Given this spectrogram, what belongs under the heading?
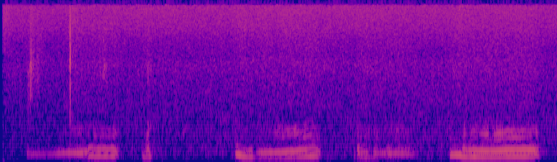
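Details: Snoring from a sleeper, recorded at night.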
